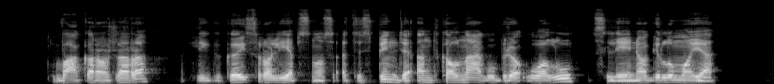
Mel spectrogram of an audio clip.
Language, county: Lithuanian, Klaipėda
